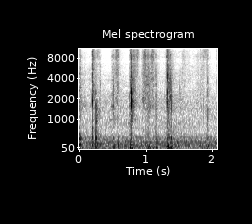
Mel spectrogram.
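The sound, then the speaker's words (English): Shuffling a deck of tarot cards that tend to stick together: soft, continuous papery riffling, quiet overall, broken by a few sharper flicking bursts. “So I'm gonna shuffle this in because these cards are,”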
